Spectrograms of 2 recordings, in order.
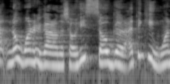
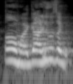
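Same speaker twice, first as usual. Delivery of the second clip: usual speaking voice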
